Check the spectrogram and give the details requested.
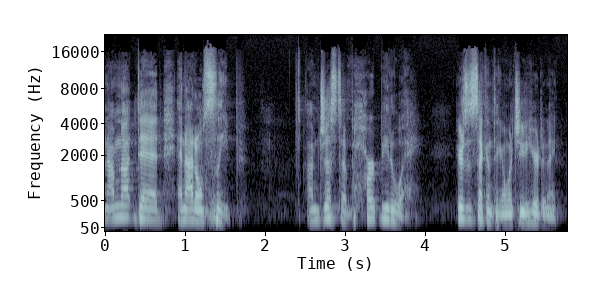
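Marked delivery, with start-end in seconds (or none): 0.0-3.9 lower, softer and gentle; tender God voice. Pretend. God comforting someone in despair, soft and tender. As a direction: reassure the grieving listener quietly. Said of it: "God showing up and saying".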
